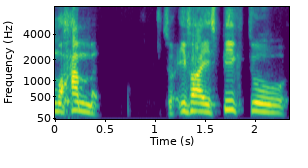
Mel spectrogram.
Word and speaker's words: Muhammad: So I wouldn't say Mahomet, just to go with the way they pronounce it. I would say Muhammad, even if I speak in English.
